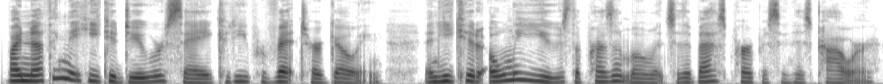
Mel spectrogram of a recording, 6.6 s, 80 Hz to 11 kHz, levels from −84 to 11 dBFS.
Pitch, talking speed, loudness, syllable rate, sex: 190 Hz, 255 wpm, -19 LUFS, 6.0 syllables/s, female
